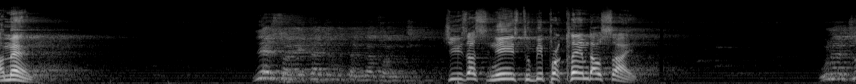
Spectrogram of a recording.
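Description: A man speaks loudly and with animation through a microphone in a large echoing hall.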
